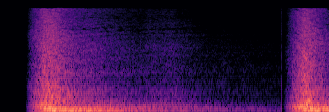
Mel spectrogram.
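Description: A whoosh sound effect with a deep low boom that starts suddenly just after the beginning, sweeps downward in pitch and fades away over about a second and a half.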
